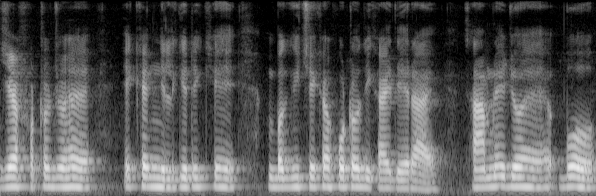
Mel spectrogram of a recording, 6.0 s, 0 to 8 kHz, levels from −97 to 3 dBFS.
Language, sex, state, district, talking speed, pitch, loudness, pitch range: Hindi, male, Uttar Pradesh, Jyotiba Phule Nagar, 200 wpm, 145 Hz, -17 LUFS, 140-150 Hz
